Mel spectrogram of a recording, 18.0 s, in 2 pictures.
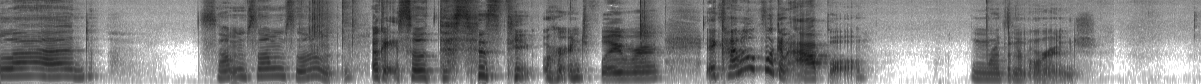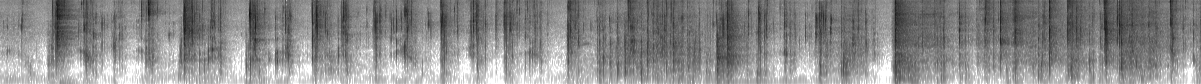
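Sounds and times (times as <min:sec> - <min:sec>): chewing gummy candy: 0:09.0 - 0:18.0
plastic candy bag crinkling: 0:09.0 - 0:18.0.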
